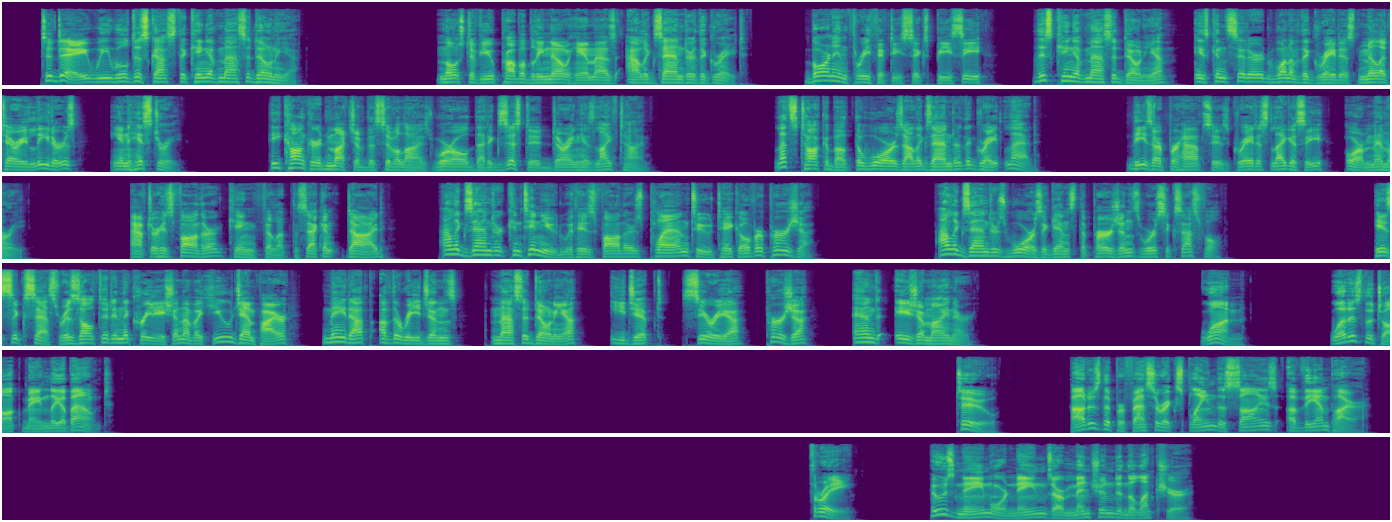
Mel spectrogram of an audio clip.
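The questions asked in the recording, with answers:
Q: What is the talk mainly about?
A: Alexander the Great and the wars he led

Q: How does the professor explain the size of the empire?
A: By listing the regions it included: Macedonia, Egypt, Syria, Persia and Asia Minor

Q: Whose name or names are mentioned in the lecture?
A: Alexander the Great and his father, King Philip II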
